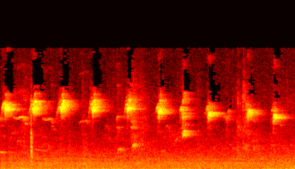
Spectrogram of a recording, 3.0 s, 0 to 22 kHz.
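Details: European goldfinch, Macedonia, 7 July 2011, delivers a regular string of piercing high chirps, roughly three per second, with a few lower notes between.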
